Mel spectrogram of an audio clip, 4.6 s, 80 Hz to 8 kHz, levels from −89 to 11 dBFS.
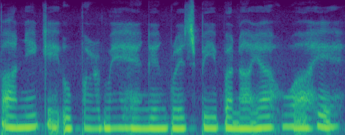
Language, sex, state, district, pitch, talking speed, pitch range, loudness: Hindi, female, Arunachal Pradesh, Lower Dibang Valley, 190 Hz, 130 wpm, 180-200 Hz, -13 LUFS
